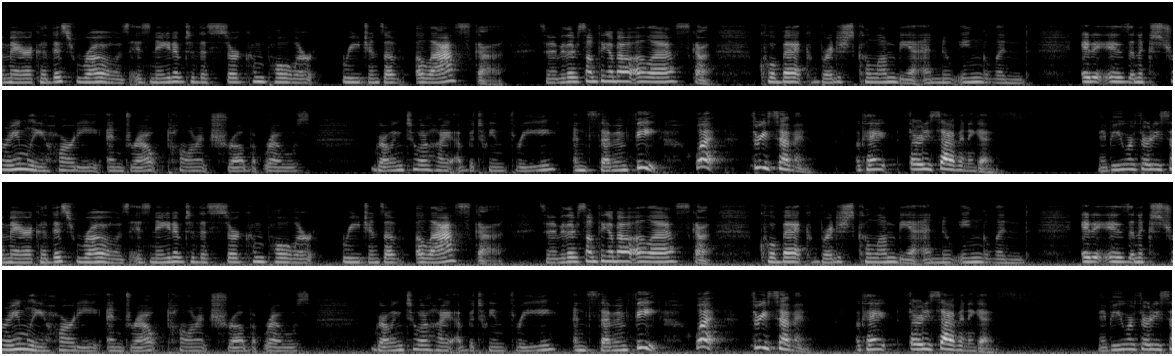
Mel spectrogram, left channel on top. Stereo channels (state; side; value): noise; right; rumble, 17 dB below the sound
